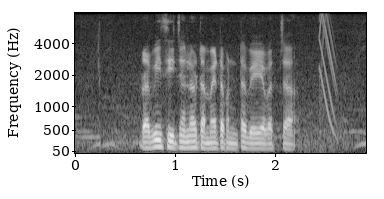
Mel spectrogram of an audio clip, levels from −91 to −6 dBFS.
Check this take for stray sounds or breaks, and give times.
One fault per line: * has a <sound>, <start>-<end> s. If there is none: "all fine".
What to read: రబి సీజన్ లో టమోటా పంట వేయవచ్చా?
* has a chirp, 2.4-2.7 s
